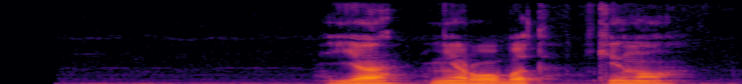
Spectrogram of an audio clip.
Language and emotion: Russian, neutral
